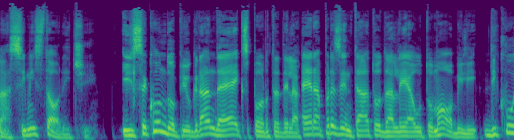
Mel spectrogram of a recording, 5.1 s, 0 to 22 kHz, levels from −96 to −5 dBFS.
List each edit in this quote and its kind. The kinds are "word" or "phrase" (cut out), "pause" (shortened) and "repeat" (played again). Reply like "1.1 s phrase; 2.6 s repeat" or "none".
3.0 s phrase

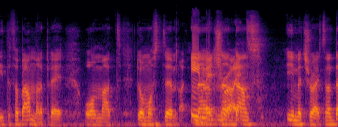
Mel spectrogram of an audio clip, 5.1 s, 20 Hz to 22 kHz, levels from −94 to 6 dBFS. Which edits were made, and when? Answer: none

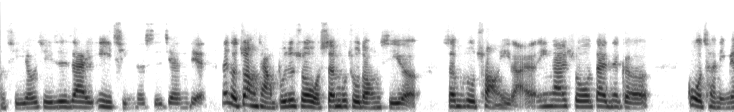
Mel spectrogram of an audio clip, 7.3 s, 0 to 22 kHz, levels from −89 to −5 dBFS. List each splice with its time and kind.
2.1 s pause

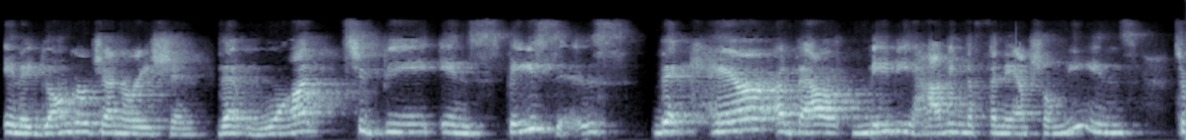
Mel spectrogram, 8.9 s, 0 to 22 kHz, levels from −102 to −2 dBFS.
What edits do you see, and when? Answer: 1.6 s pause; 4.8 s pause

